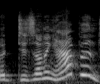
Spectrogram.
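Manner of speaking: loud, high calling-out voice. Acting out a character standing up and calling after someone: calling out. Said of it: "She, like, calls out".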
